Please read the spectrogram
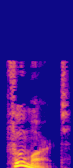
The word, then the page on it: foumart: British English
